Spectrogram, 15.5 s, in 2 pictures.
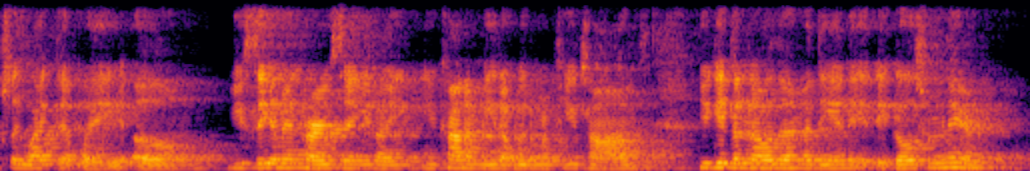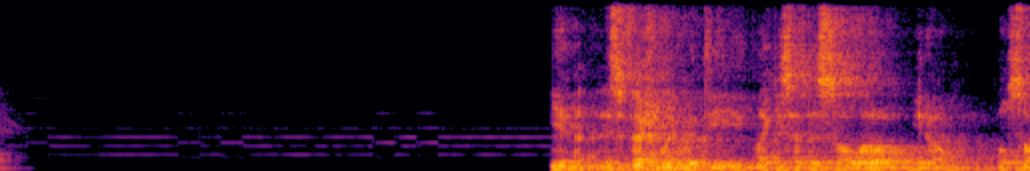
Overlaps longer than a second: none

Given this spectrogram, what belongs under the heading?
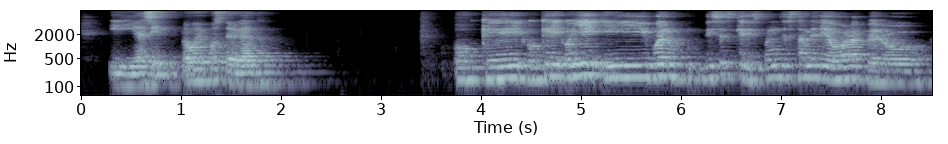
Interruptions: none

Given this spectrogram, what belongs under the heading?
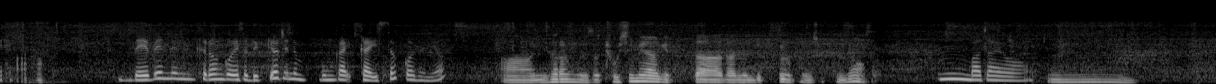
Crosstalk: none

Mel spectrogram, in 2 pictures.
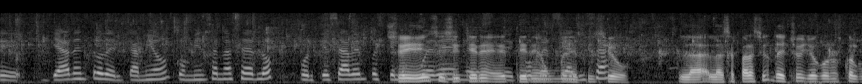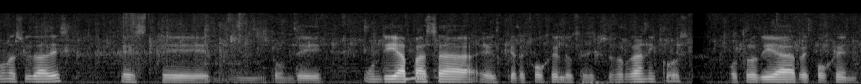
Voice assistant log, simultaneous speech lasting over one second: present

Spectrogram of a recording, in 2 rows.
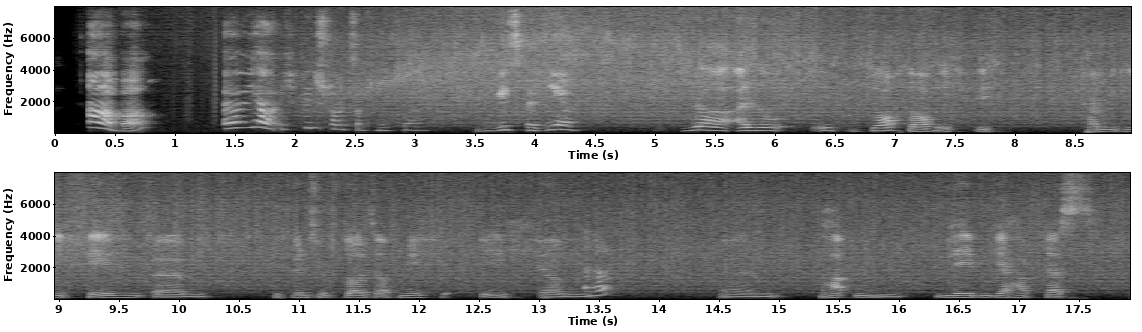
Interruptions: none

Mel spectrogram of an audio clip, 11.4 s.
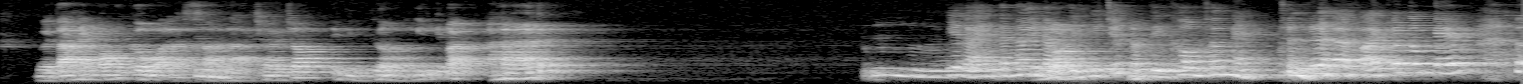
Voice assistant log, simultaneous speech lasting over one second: none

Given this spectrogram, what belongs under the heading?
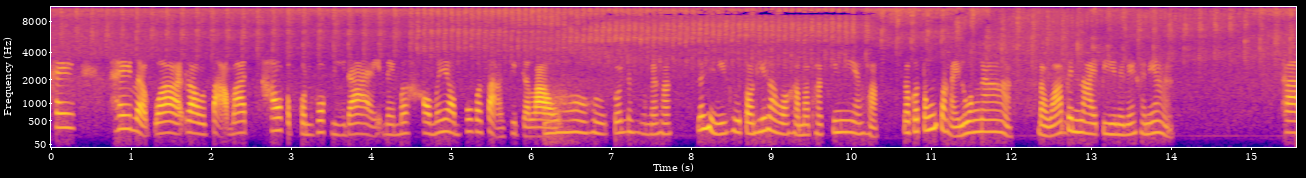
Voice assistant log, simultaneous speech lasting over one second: none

